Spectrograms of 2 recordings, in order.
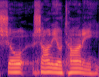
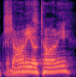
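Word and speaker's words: Shohei Ohtani: go later they might go like trout versus Shawnee ohtani you know batting he just she just butchered how do you show hey it's actually like really easy Johnny ohtani okay anyways but no the rivals is really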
